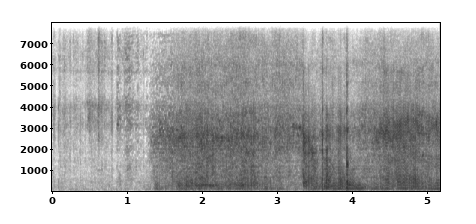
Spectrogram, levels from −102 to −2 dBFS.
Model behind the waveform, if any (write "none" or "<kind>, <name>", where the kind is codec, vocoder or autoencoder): vocoder, HiFi-GAN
